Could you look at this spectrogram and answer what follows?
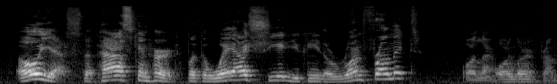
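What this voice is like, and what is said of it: Put-on Rafiki cartoon character accent. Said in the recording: “Rafiki. The Lion King. ... Say it again without the stupid accent.”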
